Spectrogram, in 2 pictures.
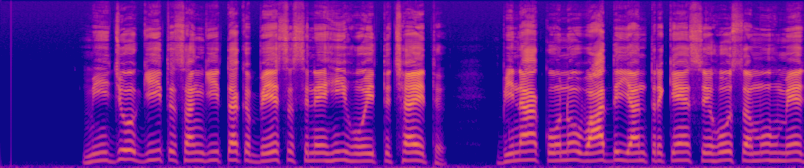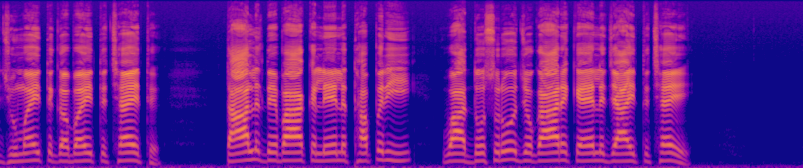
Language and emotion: Maithili, neutral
